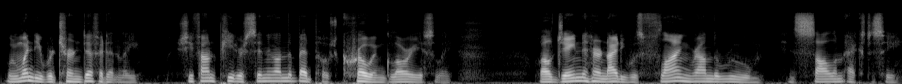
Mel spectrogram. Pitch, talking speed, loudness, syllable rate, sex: 120 Hz, 180 wpm, -21 LUFS, 5.8 syllables/s, male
